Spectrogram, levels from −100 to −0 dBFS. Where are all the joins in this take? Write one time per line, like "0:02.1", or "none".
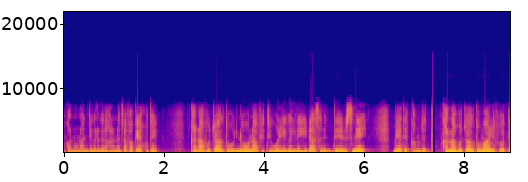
0:07.4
